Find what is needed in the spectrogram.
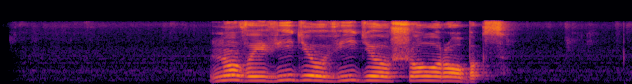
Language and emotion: Russian, neutral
